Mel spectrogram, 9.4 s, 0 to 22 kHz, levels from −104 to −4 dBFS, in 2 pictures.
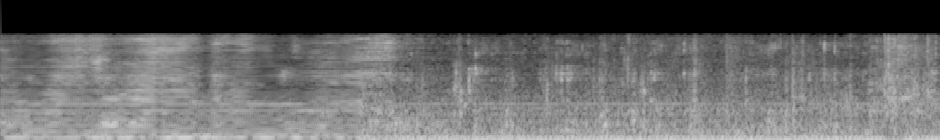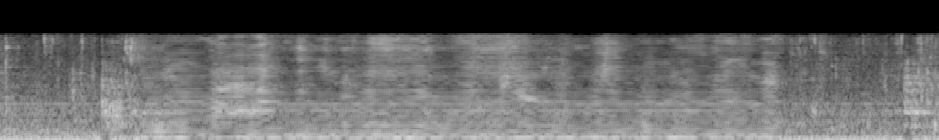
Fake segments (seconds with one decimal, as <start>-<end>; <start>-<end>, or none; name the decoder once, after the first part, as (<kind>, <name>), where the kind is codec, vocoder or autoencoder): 0.0-1.8 (vocoder, HiFi-GAN); 5.4-8.6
